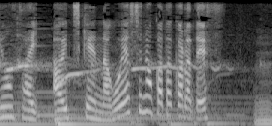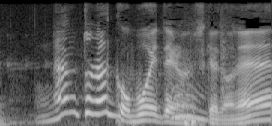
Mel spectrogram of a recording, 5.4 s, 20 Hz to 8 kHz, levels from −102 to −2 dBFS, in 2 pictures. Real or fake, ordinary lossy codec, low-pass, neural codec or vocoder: real; none; 7.2 kHz; none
